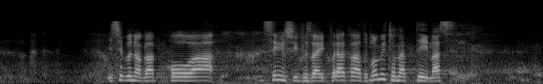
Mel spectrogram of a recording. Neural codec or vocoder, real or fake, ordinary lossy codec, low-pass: codec, 16 kHz, 1 kbps, FunCodec, trained on LibriTTS, 50 frames a second; fake; none; none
